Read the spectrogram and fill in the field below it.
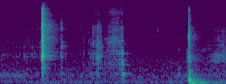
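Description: A paper corner rounder punch cuts a corner with a sharp, crisp click, followed by some faint handling rustles and a second dull thunk as the tool is set down or released.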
